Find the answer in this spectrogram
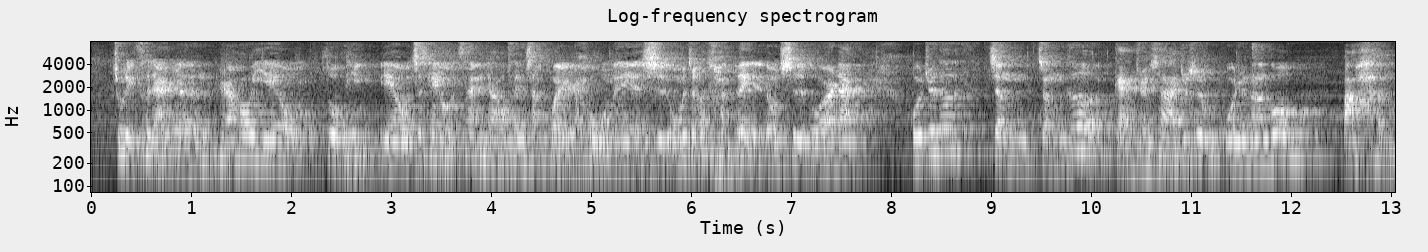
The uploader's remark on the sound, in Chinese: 在UABB的“关于罗湖的集体漂流分享会”录音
